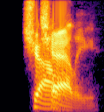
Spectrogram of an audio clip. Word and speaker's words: Charlie: And we are saying it correctly. It doesn't have an R. We should say that. The mascot, the skull with the bat wings, his name is Charlie.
